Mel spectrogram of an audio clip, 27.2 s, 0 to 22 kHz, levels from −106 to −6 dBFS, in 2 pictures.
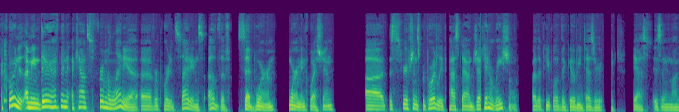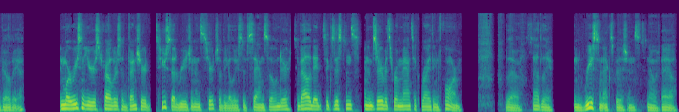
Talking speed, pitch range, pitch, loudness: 160 wpm, 85-130 Hz, 105 Hz, -27 LUFS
